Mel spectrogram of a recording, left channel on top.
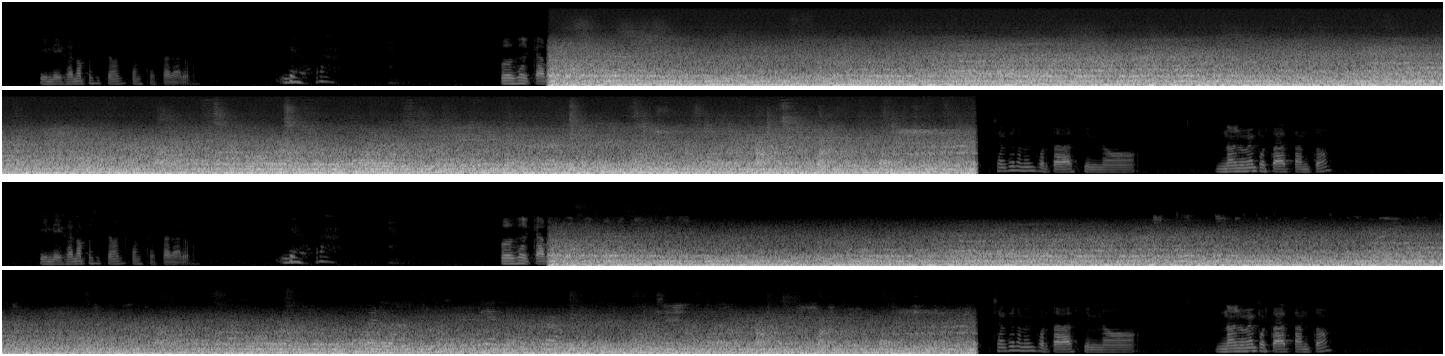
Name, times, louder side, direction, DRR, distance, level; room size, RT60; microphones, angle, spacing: voice 1, 0.4-2.0 2.7-3.4 3.9-4.0 5.0-7.4 11.5-16.0 18.1-19.0 20.9-21.8 22.3-23.1 23.5-25.8 26.5-27.7, right 1 dB, 15° right, 8.0 m, -43 dB
sound 1, 5.4-24.2, left 4 dB, 90° left, 0.6 m, -19 dB
voice 2, 8.4-9.4 16.6-17.2 18.1-18.8 19.2-20.4, left 1 dB, 15° left, 3.1 m, -37 dB
head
